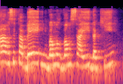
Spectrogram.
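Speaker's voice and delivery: normal talking voice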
